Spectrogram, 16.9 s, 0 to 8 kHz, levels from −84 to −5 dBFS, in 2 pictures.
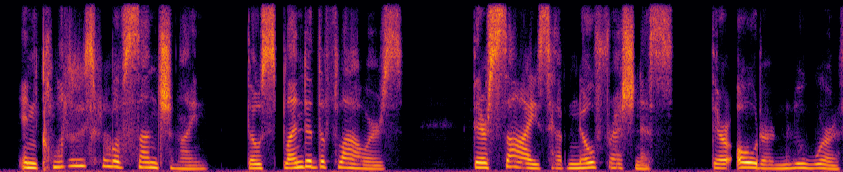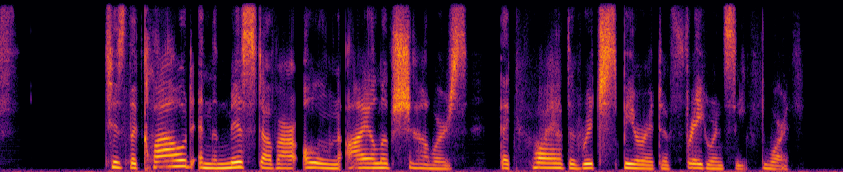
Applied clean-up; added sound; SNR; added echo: neural diffusion model UNIVERSE++.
